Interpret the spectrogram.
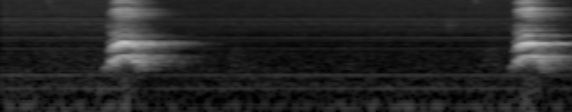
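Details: Talking parrot, pet: two short, harsh, harmonic-rich utterances about two seconds apart, each sharp at onset and fading quickly, in an otherwise silent room.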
